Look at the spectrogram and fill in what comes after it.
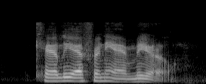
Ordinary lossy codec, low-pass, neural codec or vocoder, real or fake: none; none; codec, 16 kHz, 1.1 kbps, Voila-Tokenizer; fake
